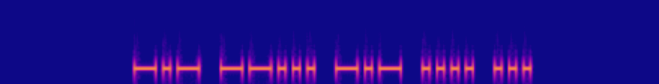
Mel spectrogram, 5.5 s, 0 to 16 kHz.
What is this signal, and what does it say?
Morse code, heard as a keyed tone, about 20 wpm, 700 Hz. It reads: K7KHS
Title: USA Call Signs - 5 Characters - 2x Character Spacing - 20wpm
